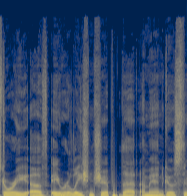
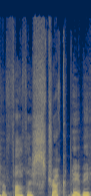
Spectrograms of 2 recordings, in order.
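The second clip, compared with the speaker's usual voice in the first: put-on sad victorian child voice, higher; 9 semitones higher, 4 dB quieter than usual. Speaking for the pet cat as a sad Victorian child.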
